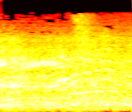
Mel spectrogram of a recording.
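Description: A car skids violently through a half circle in the road with a sustained, harsh tire squeal, loud. The screeching scrape holds steady for a moment with no voices over it.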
